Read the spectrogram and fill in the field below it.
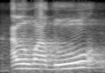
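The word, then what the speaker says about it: الوَضوء: Ma bacanya gitu ya alwadu kalau di fathah alwadu wau fathah berarti airnya kalau alwudu perbuatannya alwaduu Bil Fathi Alma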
